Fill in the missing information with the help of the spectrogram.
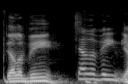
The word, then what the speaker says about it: Delevingne: I don't know how to say this girl's name. Cara Delevingne? What is it? – Delevingne. Yeah.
